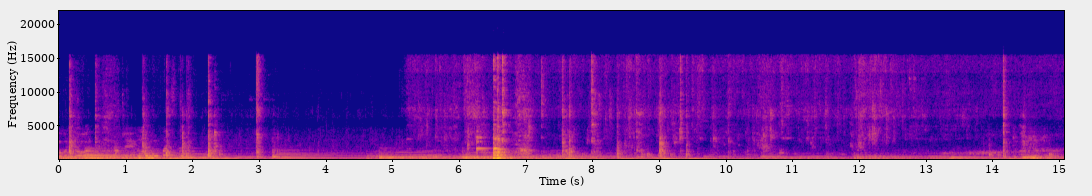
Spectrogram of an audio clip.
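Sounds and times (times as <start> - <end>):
background music: 0.0 - 15.0
dishes and cutlery clinking: 5.2 - 12.5.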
